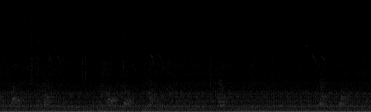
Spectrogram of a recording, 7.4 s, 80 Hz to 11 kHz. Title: Megane Mk3 1.5dci k9k engine rough idle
